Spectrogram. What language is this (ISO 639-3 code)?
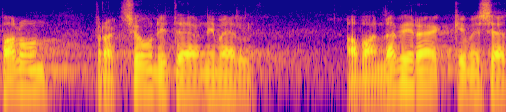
est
